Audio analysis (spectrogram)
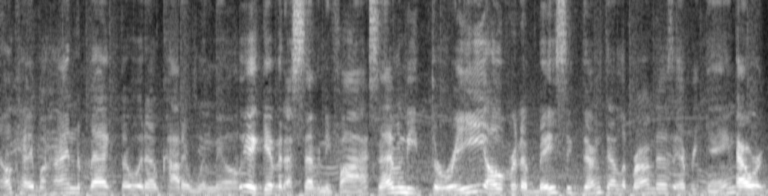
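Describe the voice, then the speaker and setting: A young man, giving playful, trash-talking commentary over a basketball video game and breaking into sudden loud outbursts. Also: mid-range voice. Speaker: gaming YouTuber. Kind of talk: excited gameplay commentary. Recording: faint game music behind.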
